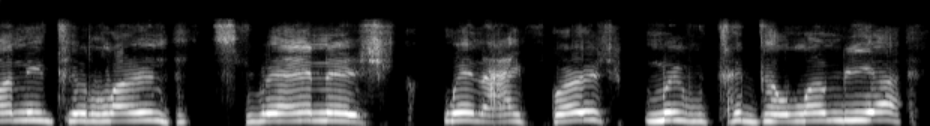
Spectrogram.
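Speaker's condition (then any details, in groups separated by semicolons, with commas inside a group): Vp shunt failure, brain pressure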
